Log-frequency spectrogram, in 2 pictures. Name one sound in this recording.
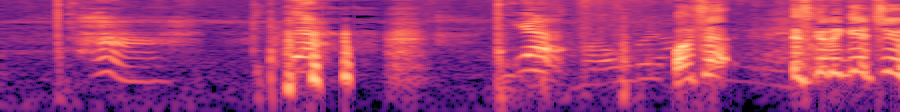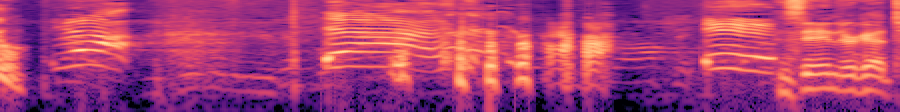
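A young child shouts and squeals excitedly.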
